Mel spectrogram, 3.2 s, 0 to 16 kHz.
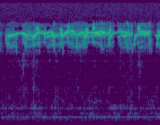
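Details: Shrill, continuous buzzy screaming from a Pallid swift nest with a single chick in Jerez de la Frontera, Spain, at solar midday on 25 August, the peak of a heatwave above 44°C, over a low hum.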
